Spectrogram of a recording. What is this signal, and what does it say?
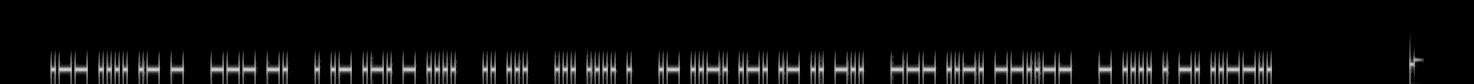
Morse code, heard as a keyed tone, about 28 wpm, 700 Hz. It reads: WHAT ON EARTH IS SHE AFRAID OF, THEN?
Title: Sentences from Top 1500 Words 30wpm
